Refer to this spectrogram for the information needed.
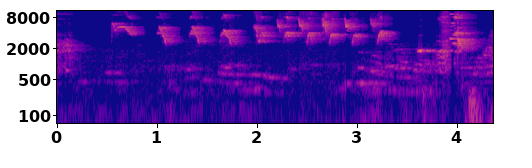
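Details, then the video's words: A black, red-eyed Asian glossy starling, described as a wild forest bird, sings a rapid series of bright high chirped notes, several per second, ending with harsher buzzy notes and a faint low thump. "MASTERAN BURUNG HUTAN CAMPERLING (CUCAK KELING)"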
